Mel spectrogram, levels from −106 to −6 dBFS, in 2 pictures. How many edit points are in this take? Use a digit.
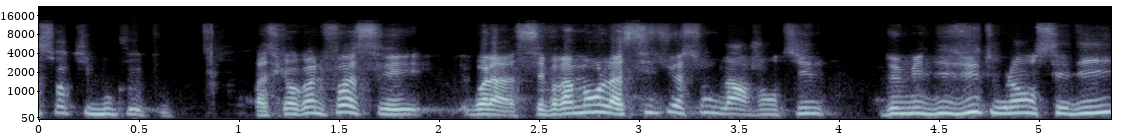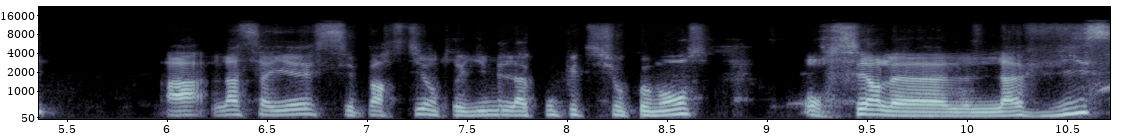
0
